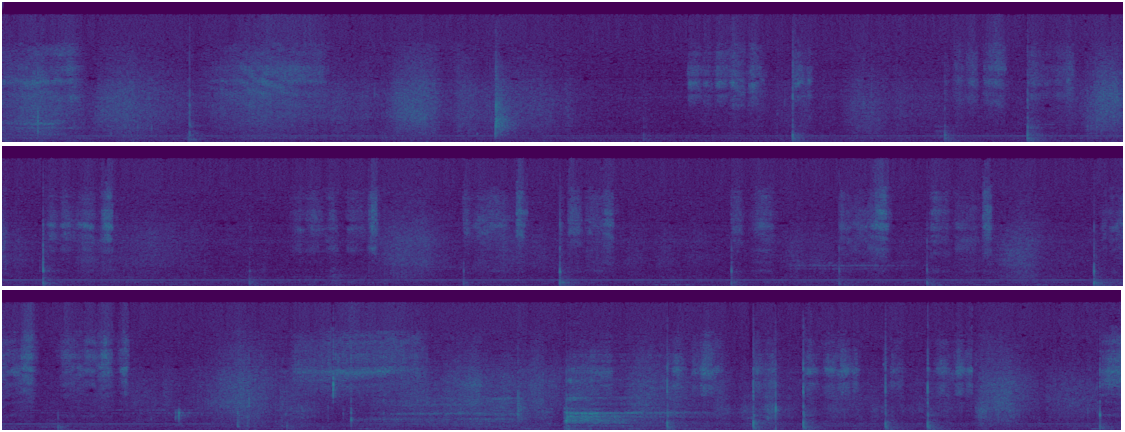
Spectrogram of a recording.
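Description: A marker or chalk scratches and taps on a classroom board in short, repeated strokes, quiet and close, with no voices between them.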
